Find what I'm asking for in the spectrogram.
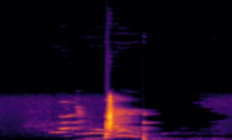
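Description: person coughing

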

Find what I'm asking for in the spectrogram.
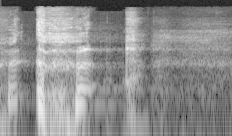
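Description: cough

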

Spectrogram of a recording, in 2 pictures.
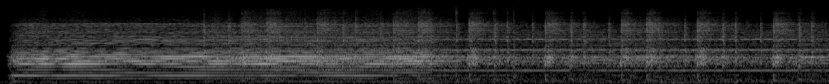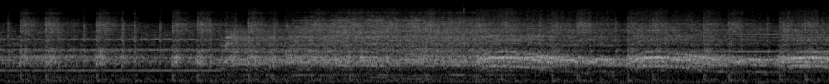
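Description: hockey arena goal horn

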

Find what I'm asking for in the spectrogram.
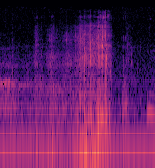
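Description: sipping coffee

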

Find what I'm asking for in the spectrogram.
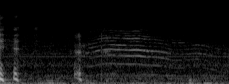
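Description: cat yowling loudly

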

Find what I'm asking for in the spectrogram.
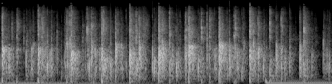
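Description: people clapping

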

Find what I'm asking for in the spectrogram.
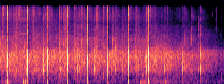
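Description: audience clapping

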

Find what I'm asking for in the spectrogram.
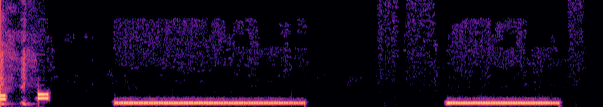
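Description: telephone ringback tone

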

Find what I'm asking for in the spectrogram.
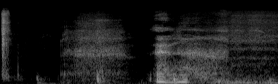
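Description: heavy breathing

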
